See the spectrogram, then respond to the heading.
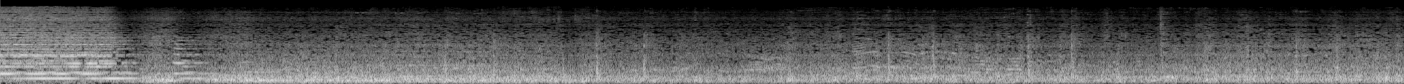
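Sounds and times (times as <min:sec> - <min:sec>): train horn chord: 0:00.0 - 0:02.3
train coaches rumbling past: 0:00.0 - 0:14.0.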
